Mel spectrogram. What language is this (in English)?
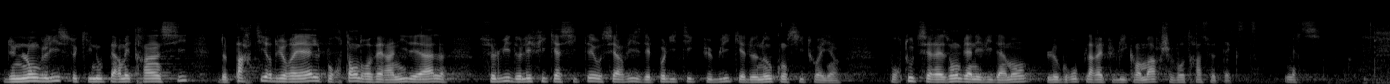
French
